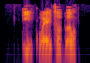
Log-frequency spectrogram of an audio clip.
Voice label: "equatable", English; adjectives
